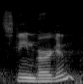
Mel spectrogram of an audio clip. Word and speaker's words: Steenbergen: Steenbergen. I'm always wondering about those. About the pronunciations there.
